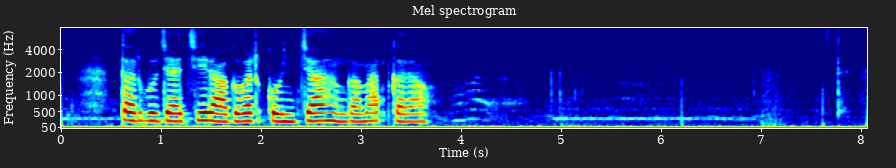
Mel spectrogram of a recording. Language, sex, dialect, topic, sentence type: Marathi, female, Varhadi, agriculture, question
